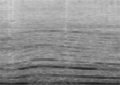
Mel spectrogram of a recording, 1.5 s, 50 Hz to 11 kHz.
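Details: 2004 Toyota Tundra, about 215,000 miles, lost power steering; engine revving with a wavering moan rising and falling with revs from the failing power steering pump, no better after purging fluid, pump to be replaced with rebuilt unit.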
